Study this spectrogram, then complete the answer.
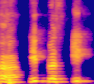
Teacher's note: రెండు హ్రస్వ ఇకారాలు తర్వాత వచ్చేది దీర్ఘ ఇకారము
